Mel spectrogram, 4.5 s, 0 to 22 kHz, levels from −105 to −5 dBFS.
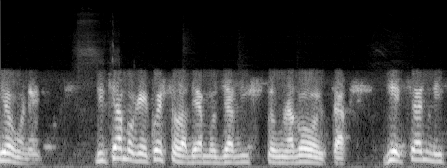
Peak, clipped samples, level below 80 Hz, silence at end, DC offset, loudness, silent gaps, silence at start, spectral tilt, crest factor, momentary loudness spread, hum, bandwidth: -2 dBFS; under 0.1%; -58 dBFS; 0.05 s; under 0.1%; -17 LUFS; none; 0 s; -10 dB/octave; 16 dB; 12 LU; none; 4 kHz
